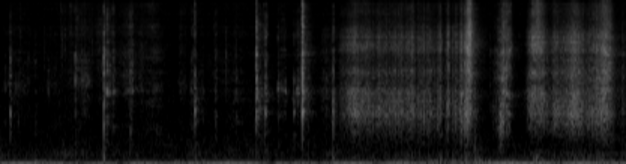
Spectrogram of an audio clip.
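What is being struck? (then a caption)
Soap bar scraped with a metal knife blade. A thin, dry, old beige soap bar held between the fingers is scraped with a metal knife blade. Short, bright, crunchy ticks and scratches come first, followed by longer, hissy scraping strokes as the blade shaves the hard soap. The bursts are quick and dry, with almost no ring after each one.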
